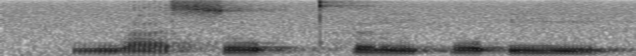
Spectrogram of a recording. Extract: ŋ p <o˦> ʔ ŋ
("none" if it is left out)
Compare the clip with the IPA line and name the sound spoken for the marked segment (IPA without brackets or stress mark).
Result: o˦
